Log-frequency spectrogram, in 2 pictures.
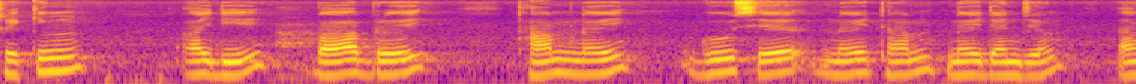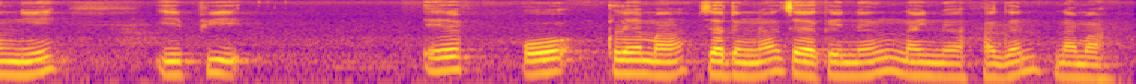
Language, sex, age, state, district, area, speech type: Bodo, male, 30-45, Assam, Kokrajhar, rural, read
